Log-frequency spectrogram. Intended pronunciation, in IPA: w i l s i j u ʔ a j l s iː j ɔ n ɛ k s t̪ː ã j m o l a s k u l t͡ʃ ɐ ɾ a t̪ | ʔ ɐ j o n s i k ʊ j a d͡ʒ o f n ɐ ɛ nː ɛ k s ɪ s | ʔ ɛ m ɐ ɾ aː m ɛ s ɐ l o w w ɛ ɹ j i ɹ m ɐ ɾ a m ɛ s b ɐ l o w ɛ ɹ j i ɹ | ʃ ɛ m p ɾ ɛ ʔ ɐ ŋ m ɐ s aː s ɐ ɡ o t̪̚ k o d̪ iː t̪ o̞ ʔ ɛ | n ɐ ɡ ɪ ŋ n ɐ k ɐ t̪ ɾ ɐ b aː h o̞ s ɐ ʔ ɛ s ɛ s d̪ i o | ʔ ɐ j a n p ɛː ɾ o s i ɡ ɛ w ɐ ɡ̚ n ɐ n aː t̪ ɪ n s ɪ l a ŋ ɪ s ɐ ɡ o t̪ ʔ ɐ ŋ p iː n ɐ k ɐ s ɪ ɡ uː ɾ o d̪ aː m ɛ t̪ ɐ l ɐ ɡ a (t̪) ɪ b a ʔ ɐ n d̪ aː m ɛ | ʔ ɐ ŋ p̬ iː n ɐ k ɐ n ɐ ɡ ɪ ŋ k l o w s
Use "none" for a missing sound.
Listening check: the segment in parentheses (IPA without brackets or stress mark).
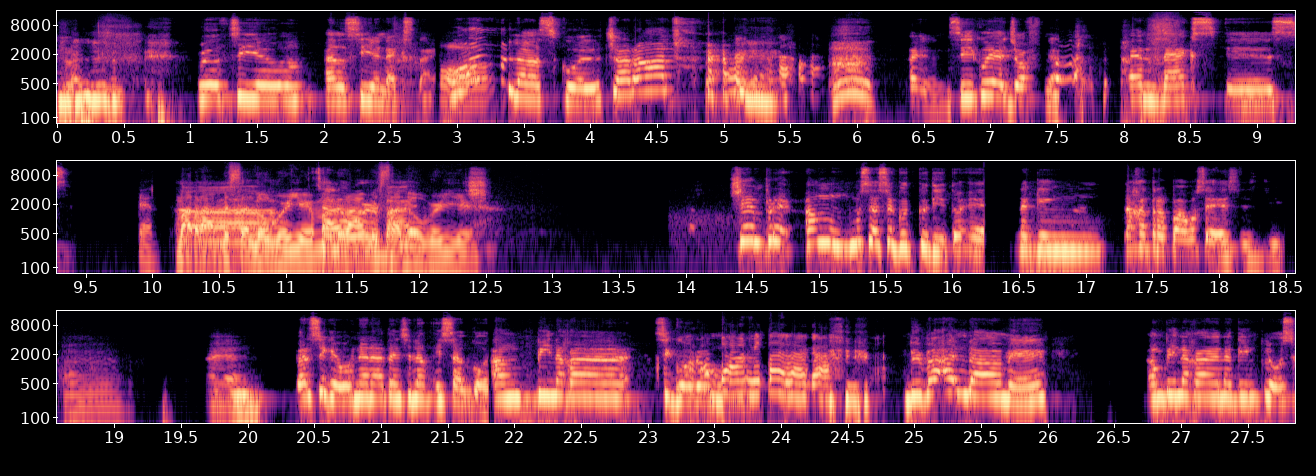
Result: d̪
